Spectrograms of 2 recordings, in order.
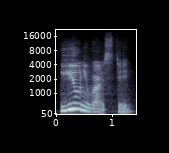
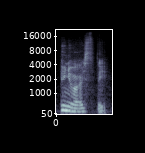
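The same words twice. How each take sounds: First: The word begins with a 'y' sound. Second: The word begins with a plain vowel sound. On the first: The speaker calls it right. "We pronounce it like university" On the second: The speaker calls it wrong. "not university"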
